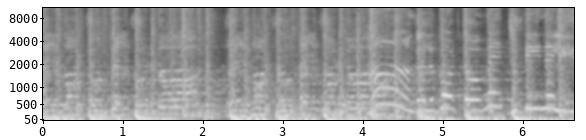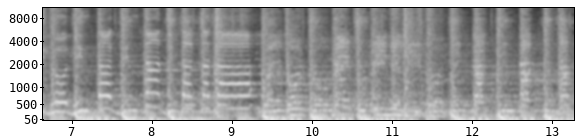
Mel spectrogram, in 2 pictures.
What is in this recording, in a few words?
Garba Gujrati Ringtone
